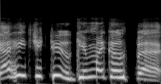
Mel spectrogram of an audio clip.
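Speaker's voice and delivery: high-pitched shout, coming in quickly. Retelling what the character shouts while jumping in: yelling. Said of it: "she's yelling. She, she's just jumping in like".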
